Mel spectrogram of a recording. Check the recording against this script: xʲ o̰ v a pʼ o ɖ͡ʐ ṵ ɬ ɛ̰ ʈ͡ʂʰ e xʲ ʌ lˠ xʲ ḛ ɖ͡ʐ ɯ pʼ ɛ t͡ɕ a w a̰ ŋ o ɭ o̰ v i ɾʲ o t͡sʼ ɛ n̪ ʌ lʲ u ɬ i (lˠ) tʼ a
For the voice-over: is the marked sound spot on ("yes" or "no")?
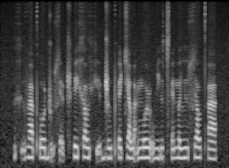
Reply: yes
